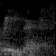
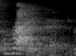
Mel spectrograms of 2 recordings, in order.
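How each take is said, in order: First: River said ree-ber with a short i; correct river. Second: River said rye-ber with a long i, the mistake; wrong river. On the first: Teacher giving the class the right river: short i. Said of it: "Río es river". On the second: Teacher showing students the wrong river: rye-ber. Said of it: "No me pronuncies river". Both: Shown as a demonstration.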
